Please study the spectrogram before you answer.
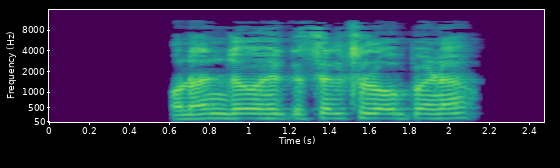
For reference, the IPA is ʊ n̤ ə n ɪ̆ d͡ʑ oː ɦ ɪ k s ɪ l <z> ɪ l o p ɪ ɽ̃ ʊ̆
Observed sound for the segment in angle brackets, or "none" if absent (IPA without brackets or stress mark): s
